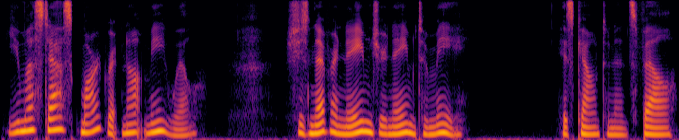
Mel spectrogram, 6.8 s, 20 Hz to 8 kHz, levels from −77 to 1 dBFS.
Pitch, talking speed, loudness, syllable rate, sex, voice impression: 175 Hz, 150 wpm, -20 LUFS, 4.8 syllables/s, female, feminine, soft, calm, sweet, kind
